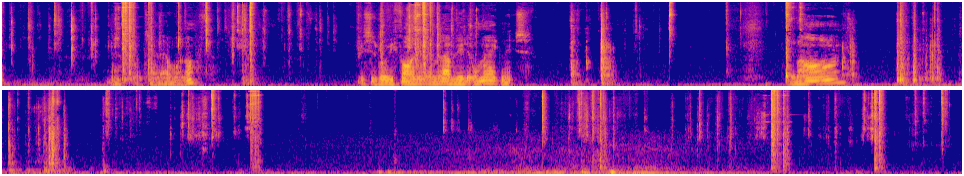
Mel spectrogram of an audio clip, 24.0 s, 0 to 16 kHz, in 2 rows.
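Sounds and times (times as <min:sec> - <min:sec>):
small metal parts clicking: 0:00.0 - 0:06.0, 0:12.1 - 0:15.3, 0:17.5 - 0:24.0.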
